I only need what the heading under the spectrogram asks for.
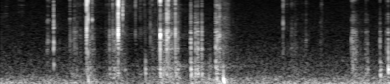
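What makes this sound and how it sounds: A metal scalpel is dragged across the cracked, varnished paint of an oil painting on canvas, scraping the paint off. Quiet, dry, bright scratching comes in short, irregular bursts, with a few sharper flicks and no ring after each stroke.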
